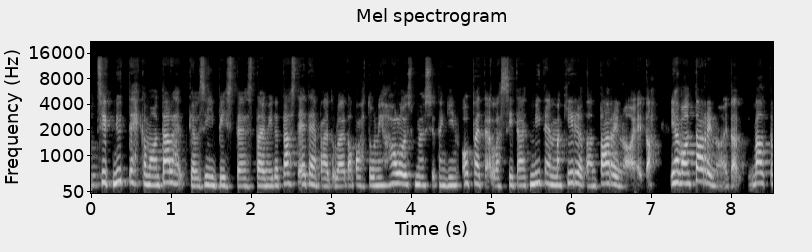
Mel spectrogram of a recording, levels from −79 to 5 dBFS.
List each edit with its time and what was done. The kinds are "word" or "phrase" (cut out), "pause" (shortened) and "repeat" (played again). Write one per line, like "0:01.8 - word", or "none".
0:07.1 - pause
